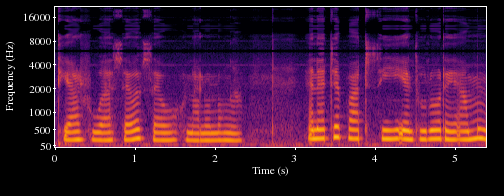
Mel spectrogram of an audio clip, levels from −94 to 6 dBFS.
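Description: From start to finish the speech carries imaging from linear upsampling. It was raised from 12 kHz to 48 kHz by joining samples with straight lines, a weak filter that dulls the top of the original band near 6 kHz and leaves a faint mirrored copy of it from 6 to 12 kHz, roughly 35 dB down. On a spectrogram that copy appears as a pale reflection above 6 kHz. It adds a light metallic shimmer to sibilants.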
